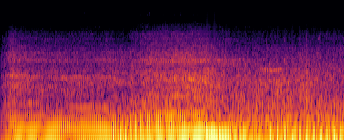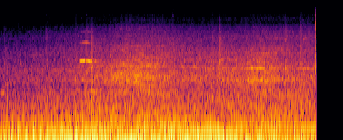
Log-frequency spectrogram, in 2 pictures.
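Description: Motorcycle engine running close by, its pitch and loudness rising over the first three seconds, then settling into a rougher, steadier low rumble; the sound cuts off suddenly near the end.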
